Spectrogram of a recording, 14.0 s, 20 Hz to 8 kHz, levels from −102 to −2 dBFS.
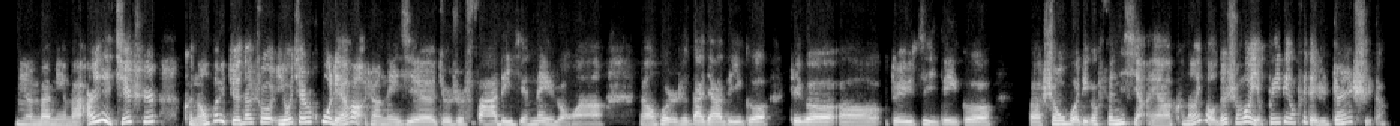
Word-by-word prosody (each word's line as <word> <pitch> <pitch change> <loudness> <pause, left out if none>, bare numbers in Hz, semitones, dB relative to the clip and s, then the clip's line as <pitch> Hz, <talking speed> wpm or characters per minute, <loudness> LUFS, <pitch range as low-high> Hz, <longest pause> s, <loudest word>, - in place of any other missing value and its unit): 明 170 -3 -4
白 170 0 +3
明 160 -2 -6
白， 165 - -3
而 255 - +3
且 405 0 +7
其 285 +5 +1
实 330 0 0 0.3
可 200 - -2
能 195 +6 +1
会 385 -1 +2
觉 220 -7 +3
得 265 +1 0
说， 280 +1 +2
尤 225 +3 +5
其 290 - -1
是 300 - +4
互 315 0 +1
联 195 -4 +4
网 - - +2
上 175 -3 -3
那 170 -1 -4
些， 155 -3 +1
就 170 - -2
是 175 0 -3
发 180 0 -1
的 180 - 0
一 170 - 0
些 175 0 -4
内 180 0 -2
容 155 - -6
啊， 80 +1 -4 0.4
然 165 -1 -2
后 165 - -1
或 190 +1 +2
者 170 - -2
是 180 +1 -3
大 175 -1 +2
家 170 -2 +2
的 165 - -3
一 155 - -1
个 160 -1 +2 0.2
这 180 - 0
个 160 -2 +5
呃， 150 -1 -4
对 170 -3 -1
于 170 - +1
自 195 +3 -5
己 165 - -2
的 145 -1 -6
一 140 0 -2
个， 150 -1 0 0.3
呃， 150 -1 -1
生 205 +4 +2
活 190 - +2
的 - - +1
一 175 - -2
个 195 - +1
分 210 +3 +2
享 240 - -5
呀， 150 +1 -3
可 200 - -7
能 195 - 0
有 - - +1
的 - - +1
时 265 -1 -4
候 325 +2 +3
也 - - +2
不 275 - -4
一 275 - -1
定 285 -2 -2
非 295 +4 -4
得 - - +1
是 175 - -5
真 235 +8 0
实 - - -2
的。 - - -14
175 Hz, 330 characters per minute, -20 LUFS, 160-230 Hz, 0.4 s, 且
